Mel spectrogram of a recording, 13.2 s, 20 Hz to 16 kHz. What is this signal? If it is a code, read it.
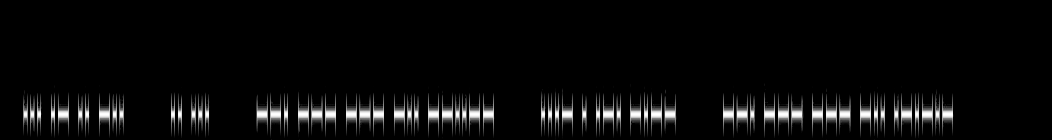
Morse code, heard as a keyed tone, about 28 wpm, 700 Hz. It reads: SAID IS GOOD, VERY GOOD.
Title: 2x Word-Spacing - Sentences from Top 200 Words - 28wpm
